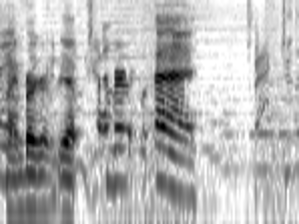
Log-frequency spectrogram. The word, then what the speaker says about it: Steenburgen: Steinberger, yeah.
